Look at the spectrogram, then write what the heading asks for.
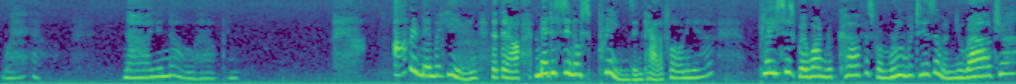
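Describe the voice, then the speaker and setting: A woman's voice: high voice, animated, poor audio. An actress playing a haunted, fragile older mother in an old-time radio drama, theatrical, pleading and unhinged. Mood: plaintive, coaxing. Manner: theatrical, wheedling, drawn-out pleading.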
